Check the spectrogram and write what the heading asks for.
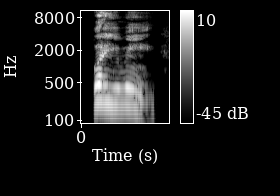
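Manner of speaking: high, loud, fast alarmed voice; mock the alarmed buddy, up high; alarmed Johnson. Retold Johnson's alarmed reply.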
